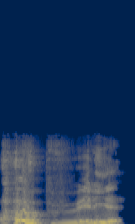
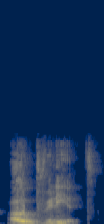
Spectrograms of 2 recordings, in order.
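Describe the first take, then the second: First: It sounds flat, sarcastic and displeased. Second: It sounds genuinely pleased and enthusiastic. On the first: Things are terrible. "or absolutely terrible" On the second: Things are great. "that can mean that's great"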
